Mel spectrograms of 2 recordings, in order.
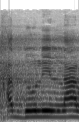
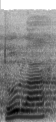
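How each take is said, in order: First: The phrase is said in full, every syllable. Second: The phrase is clipped to its last syllables. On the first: The speaker calls it right. "Ayo sing dadi kiai dikulinakne alhamdulillah" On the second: The speaker calls it wrong. "lah kok lek maca tibane dolah"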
